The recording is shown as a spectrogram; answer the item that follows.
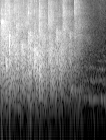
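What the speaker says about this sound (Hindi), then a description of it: "तो इनके लिए एक बार जोरदार तालियां हो जाएं" A studio audience at a Hindi quiz game show applauds a correct answer, a short burst of clapping that fades out over about two seconds, with no voices.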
